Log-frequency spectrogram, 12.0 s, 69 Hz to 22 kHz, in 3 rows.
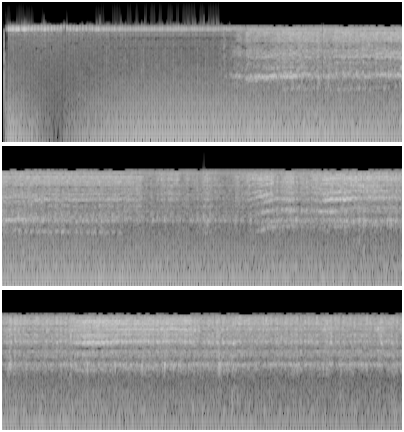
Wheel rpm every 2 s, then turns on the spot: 0, 120, 160, 200, 230, 230.
none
